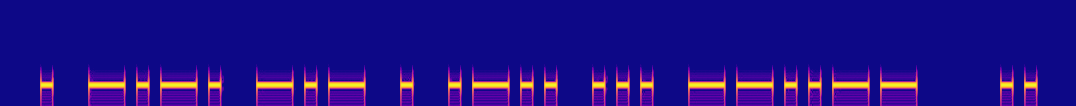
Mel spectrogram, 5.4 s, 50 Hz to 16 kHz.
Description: Morse code, heard as a keyed tone, about 20 wpm, 700 Hz. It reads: ECKELS, I
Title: A Sound Of Thunder 20wpm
